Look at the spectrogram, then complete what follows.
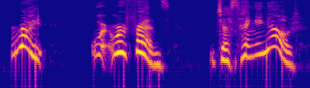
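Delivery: high, loud, tripping over words; covering her feelings in a rush; flustered blurt. Acted. Yoshiko flustered telling Daya they're just friends, high and loud. Flustered after Daya's reassurance.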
